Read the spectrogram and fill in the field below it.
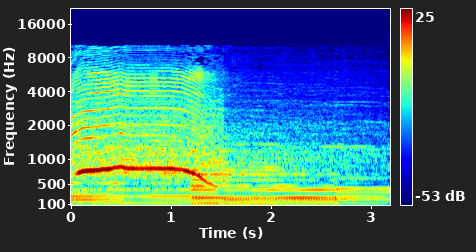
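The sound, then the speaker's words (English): A church audience at First Love Church roars and screams praise together as Bishop Dag Heward-Mills is welcomed, one loud, sustained high-pitched shriek rising above the rest for about a second before fading into the continuing noisy cheer of many voices. “Bishop Dag, Heward Mills, give the Lord a scream.”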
